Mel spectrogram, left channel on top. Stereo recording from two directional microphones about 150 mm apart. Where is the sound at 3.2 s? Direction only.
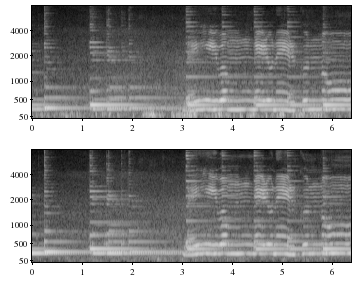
45° right (ahead or behind).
